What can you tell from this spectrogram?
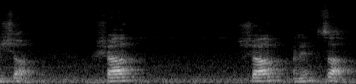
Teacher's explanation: જે વ્યંજનો બોલતી વખતે સહેજ ગરમ ઉષ્મા એટલે હવા આપણા મોઢાથી બહાર નીકળે એવા વ્યંજનો એટલે ઉષ્માક્ષર. કારણ કે બોલો છો ત્યારે અંદરથી ગરમ વરાળ જેવું આપણામાંથી બહાર નીકળે એવું લાગે છે.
